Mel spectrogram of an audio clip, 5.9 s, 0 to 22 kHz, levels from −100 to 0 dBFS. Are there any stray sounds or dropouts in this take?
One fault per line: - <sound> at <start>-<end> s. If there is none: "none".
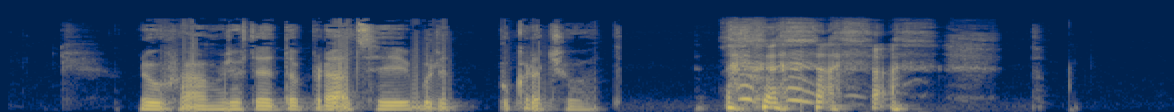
- laugh at 3.5-5.0 s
